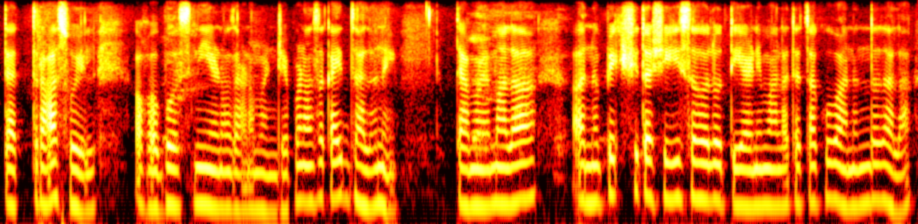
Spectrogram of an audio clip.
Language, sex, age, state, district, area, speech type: Marathi, female, 18-30, Maharashtra, Pune, urban, spontaneous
